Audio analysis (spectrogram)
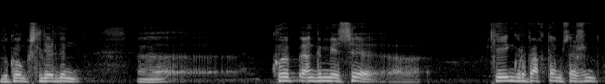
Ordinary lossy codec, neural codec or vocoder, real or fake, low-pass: none; vocoder, 44.1 kHz, 128 mel bands every 256 samples, BigVGAN v2; fake; 7.2 kHz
